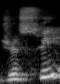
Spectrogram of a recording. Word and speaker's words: je suis: Now, you must be seeing that I'm not pronouncing the last consonant. Je suis, I'm not saying je suis.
